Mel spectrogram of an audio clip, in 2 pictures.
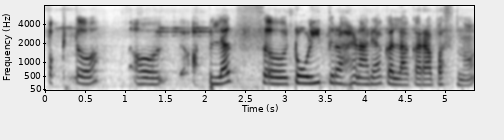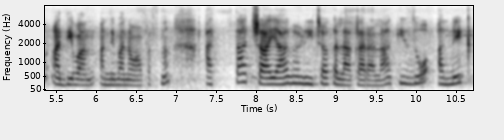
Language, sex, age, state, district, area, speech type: Marathi, female, 30-45, Maharashtra, Pune, urban, spontaneous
